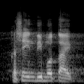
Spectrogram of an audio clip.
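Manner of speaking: normal talking voice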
